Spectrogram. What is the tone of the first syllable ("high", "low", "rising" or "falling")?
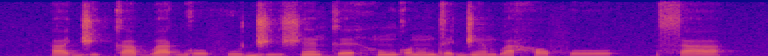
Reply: low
